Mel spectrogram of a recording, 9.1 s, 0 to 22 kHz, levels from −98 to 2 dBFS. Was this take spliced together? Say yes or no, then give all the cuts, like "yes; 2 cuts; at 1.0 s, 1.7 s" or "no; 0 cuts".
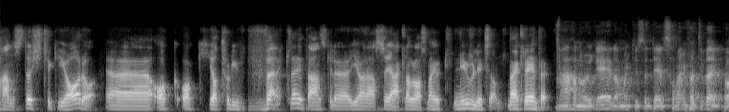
yes; 2 cuts; at 1.3 s, 6.9 s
